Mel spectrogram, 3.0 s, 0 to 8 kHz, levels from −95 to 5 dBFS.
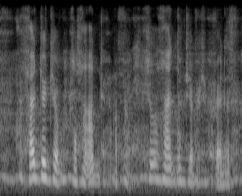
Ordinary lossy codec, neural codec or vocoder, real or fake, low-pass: none; autoencoder, 22.05 kHz, a latent of 192 numbers a frame, VITS, trained on one speaker; fake; 7.2 kHz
